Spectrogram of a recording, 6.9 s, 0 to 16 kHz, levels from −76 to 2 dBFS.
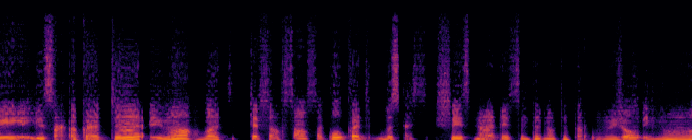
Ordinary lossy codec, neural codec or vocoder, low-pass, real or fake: AAC, 96 kbps; codec, 44.1 kHz, 0.9 kbps, DAC; 14.4 kHz; fake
